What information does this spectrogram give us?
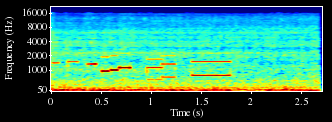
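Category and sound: signal or alarm, telephone keypad dialing tones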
